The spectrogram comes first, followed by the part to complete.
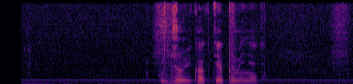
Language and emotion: Russian, neutral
